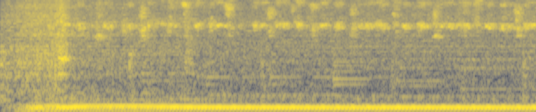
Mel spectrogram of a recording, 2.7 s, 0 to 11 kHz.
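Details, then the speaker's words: Scrap £300 car on a long cross-country drive: loud steady squeal comes in with the engine and holds its pitch, an accessory drive belt slipping; the squeak comes and goes intermittently. "Ain't no new addition to today's noises. Uh it's going to be catastrophic belt squeak. It does this every now and then."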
